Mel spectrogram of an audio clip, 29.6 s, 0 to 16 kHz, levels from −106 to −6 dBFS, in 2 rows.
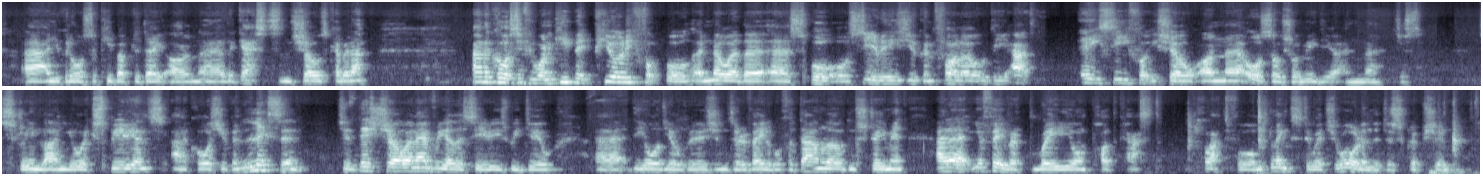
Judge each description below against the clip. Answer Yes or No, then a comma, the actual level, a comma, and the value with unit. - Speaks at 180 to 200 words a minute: Yes, average, 195 wpm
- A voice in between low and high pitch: No, low, 125 Hz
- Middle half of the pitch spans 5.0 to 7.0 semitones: Yes, average, 5.3 semitones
